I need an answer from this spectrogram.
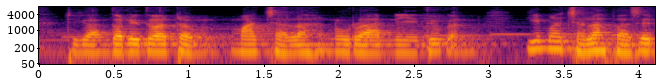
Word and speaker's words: nurani: Terus ya, makanya di kantor itu ada majalah nurani. Itu kan iki majalah bahasa Indonesia apa bahasa jawo? Yao. Kalau bahasa jawo kan bacanya O. Jadinya nuroni atau bahasa Arab.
